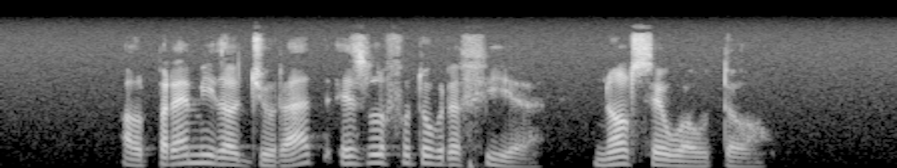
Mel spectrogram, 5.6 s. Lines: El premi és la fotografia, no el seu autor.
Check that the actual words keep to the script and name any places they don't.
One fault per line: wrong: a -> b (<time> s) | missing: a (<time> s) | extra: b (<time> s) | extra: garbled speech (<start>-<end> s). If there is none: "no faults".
extra: del jurat (1.4 s)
